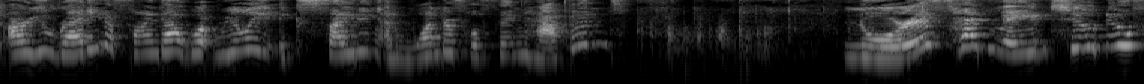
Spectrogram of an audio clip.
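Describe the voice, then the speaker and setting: A woman leads an animated children's storytime, reading, explaining and singing to young children. Her high-pitched, sharp voice sounds expressive and encouraging in simple, sing-song phrases.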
